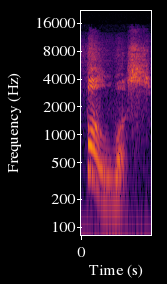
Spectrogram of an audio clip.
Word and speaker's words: fulvus: Fulvus. She pronounced this V, she said fulvus.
